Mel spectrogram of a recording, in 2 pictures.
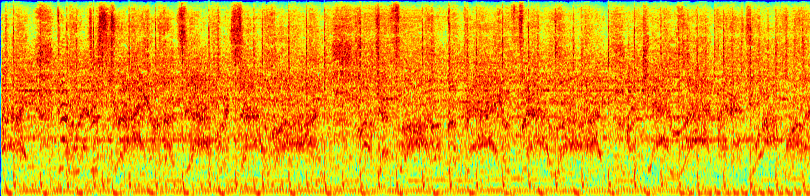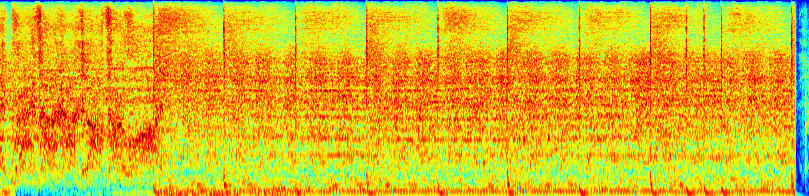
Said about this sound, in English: It's heavy. It's got this sick breakdown here.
